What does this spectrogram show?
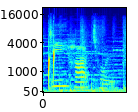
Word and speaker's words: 지하철: Para la primera sílaba tenemos G, que sería como una J inglesa, o también puede ser como una Y en Latinoamérica, pero un poquito más suave, como G, ¿me entiendes? Y-I, G.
